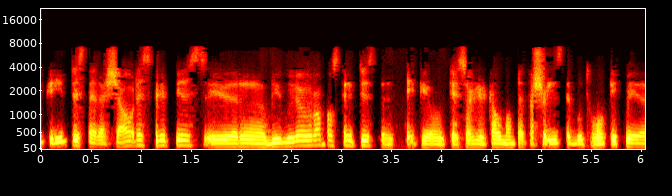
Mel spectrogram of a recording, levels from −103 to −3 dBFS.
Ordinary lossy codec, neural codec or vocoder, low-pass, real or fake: MP3, 32 kbps; codec, 16 kHz, 1 kbps, X-Codec, HuBERT features, trained on balanced general audio; 7.2 kHz; fake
